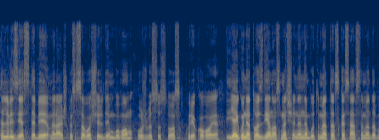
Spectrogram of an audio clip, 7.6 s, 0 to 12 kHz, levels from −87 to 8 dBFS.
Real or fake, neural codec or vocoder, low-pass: fake; vocoder, 22.05 kHz, 80 mel bands, Vocos; 9.9 kHz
